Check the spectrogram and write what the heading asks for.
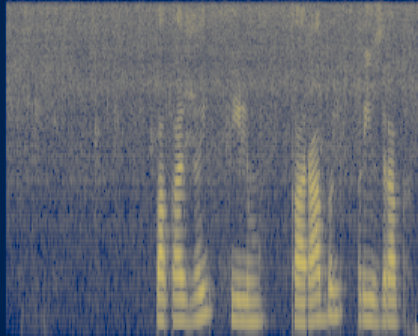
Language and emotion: Russian, neutral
